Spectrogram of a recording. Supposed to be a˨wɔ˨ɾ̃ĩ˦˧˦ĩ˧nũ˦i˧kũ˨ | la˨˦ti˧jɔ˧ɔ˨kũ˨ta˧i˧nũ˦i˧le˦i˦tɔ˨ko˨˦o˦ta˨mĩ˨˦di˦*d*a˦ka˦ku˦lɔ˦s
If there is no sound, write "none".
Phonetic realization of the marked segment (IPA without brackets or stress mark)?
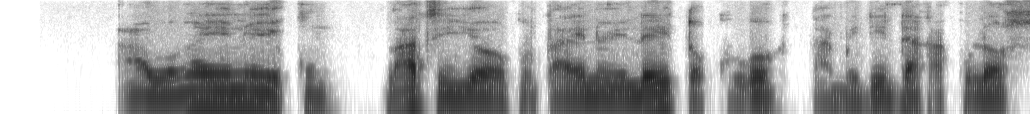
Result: d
